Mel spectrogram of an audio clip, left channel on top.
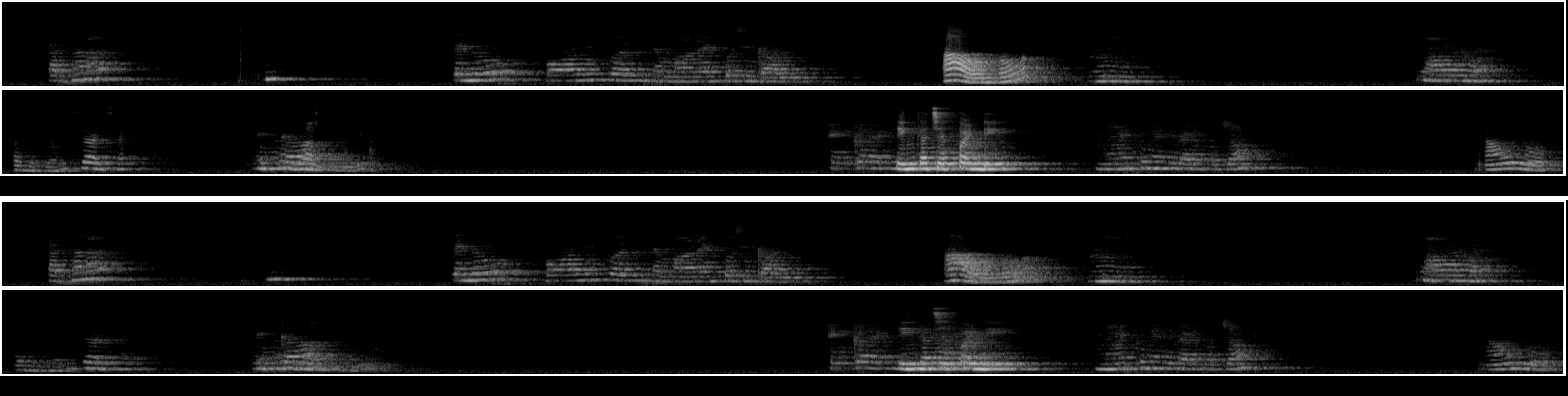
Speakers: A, on the right; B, on the left.
A: పర్సనా.
B: ఉమ్.
A: నేను మార్నింగ్ పర్సన్యేమ్మా నైట్ పర్సన్ కాదు.
B: అవును.
A: ఉమ్ అవును.
B: ఇప్పుడు
A: ఇంకా
B: నువ్వా అంటుంది.
A: ఇంకా ఏం చేస్తున్నారు.
B: ఇంకా చెప్పండి
A: మిలేక్కు మేడం వచ్చా.
B: అవును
